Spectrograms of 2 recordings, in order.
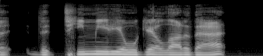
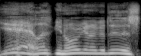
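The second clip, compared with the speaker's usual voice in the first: gushing, over-eager, super excited, high and quick; 8 semitones higher than usual. Showing how a coach does not talk: imitating someone super excited. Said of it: "a super excited, like".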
